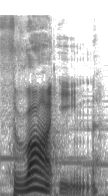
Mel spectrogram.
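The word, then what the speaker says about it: Thráin: more than anything else, this name should be pronounced Thrine.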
